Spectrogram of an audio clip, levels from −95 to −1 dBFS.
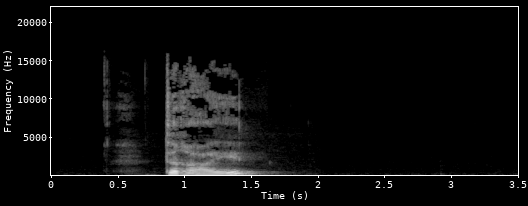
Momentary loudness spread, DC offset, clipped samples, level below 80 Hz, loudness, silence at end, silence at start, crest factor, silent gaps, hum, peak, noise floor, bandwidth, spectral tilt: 10 LU; under 0.1%; under 0.1%; -76 dBFS; -26 LUFS; 2 s; 0.85 s; 22 dB; none; none; -8 dBFS; -88 dBFS; 15 kHz; -6 dB/octave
